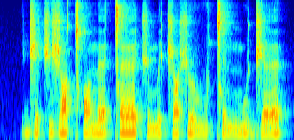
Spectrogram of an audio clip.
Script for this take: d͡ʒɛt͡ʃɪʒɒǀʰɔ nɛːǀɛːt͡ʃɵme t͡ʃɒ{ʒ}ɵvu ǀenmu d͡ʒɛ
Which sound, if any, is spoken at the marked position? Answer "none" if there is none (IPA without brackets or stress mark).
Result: ʃ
